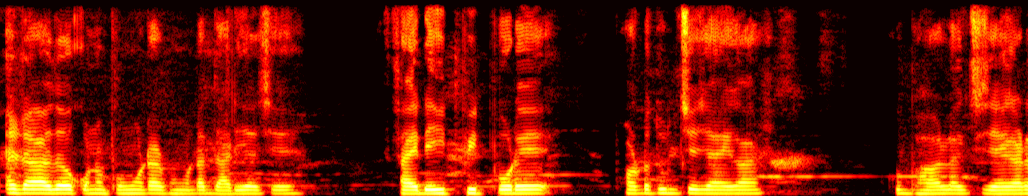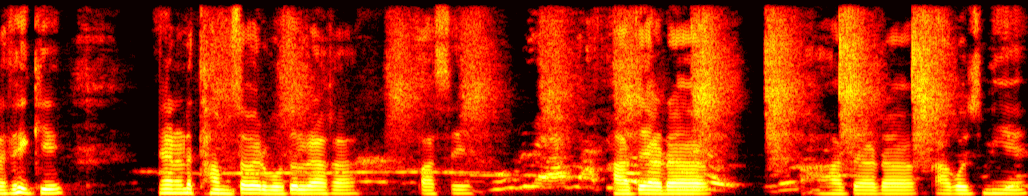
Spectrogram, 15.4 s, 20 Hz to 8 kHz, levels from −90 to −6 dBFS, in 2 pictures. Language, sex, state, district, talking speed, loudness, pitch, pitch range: Bengali, male, West Bengal, Paschim Medinipur, 135 wpm, -17 LUFS, 150 Hz, 140-160 Hz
